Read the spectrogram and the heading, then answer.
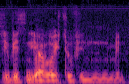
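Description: A man's voice: low voice, fairly quick, gravelly, warm tone, husky, no echo, exaggerated voice. A man playing an obliging, discreet shopkeeper in a German radio play, polite and apologetic. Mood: courteous, obliging. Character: obliging, discreet, courteous male shopkeeper letting a room. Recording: thin phone-like old radio recording, dry.

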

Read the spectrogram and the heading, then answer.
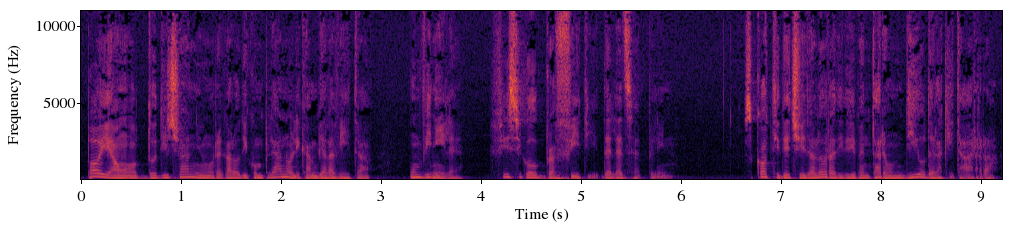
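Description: A man tells a scripted story as a radio presenter. His voice is mellow and soft-edged, sitting at an ordinary male pitch. The delivery is that of a narrator guiding listeners through music. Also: animated, fairly quick.

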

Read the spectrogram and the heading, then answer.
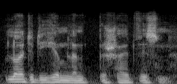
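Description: Disillusioned middle-aged official, deep voice, forceful edge, bitter, measured, radio crime drama. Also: male voice, steady tone, a little hiss or hum. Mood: weary, confiding. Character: disillusioned, chain-smoking male privatisation official, uneasy whistleblower.

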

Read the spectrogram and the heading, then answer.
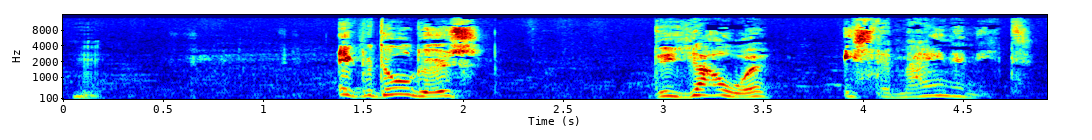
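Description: An actor playing a drunk, aggrieved unemployed man rambling haltingly at a bar in a radio play. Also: high-pitched, lively intonation, fairly bright tone, exaggerated voice. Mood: tipsy, grumbling. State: drunk (acted). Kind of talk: Dutch radio play monologue and dialogue.

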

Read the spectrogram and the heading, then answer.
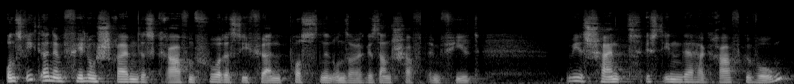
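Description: A pedantic envoy in a period radio drama. The voice is deep and husky, swinging widely in pitch. He sounds pompous, fussy and condescending. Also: animated, brisk. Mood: formal, condescending. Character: pedantic, pompous male envoy, stiff lover of order.

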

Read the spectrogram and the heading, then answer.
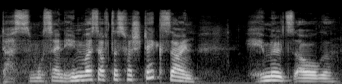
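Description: A woman's voice: deep voice, a little slow, darkish tone. A woman playing a decisive, self-assured teenage boy detective in an audio drama. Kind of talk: hobby audio drama acting.

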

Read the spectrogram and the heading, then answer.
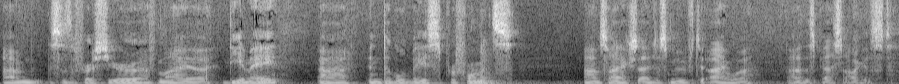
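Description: A young man, a musician guest on a radio show in a studio, talking casually and haltingly with repeated words. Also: lowish voice, fairly even intonation, a little hiss or hum, poor audio.

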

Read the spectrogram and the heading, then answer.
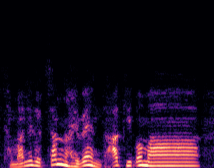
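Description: An actor playing an apologetic, flustered travel agency worker with a Hong Kong accent in a radio drama. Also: male voice, high voice, fast talker, husky. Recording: dull, faintly noisy radio recording.

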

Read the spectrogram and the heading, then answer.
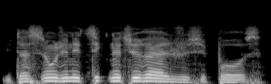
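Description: A man's voice: mid-range voice, moderate pace, no echo, highs cut off, lightly acted. A man playing a knowledgeable, skeptical adventurer in an audio drama, speaking matter-of-factly. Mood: explaining. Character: male adventurer, knowledgeable, skeptical blood brother of an alien.

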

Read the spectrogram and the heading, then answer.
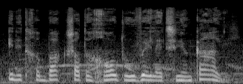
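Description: Actress, woman interviewer, medium pitch, composed, knowing, matter-of-fact, scripted radio drama narration. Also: fairly even intonation, a little fast, over music, close to an everyday voice. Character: female interviewer questioning a dead historical man, knowing, composed.

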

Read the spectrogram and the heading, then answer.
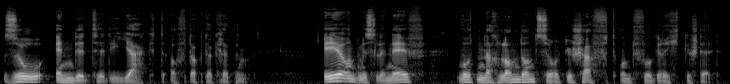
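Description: A man's voice: sits low, animated, normal speed. A man narrating a scripted 1960s true-crime radio play.

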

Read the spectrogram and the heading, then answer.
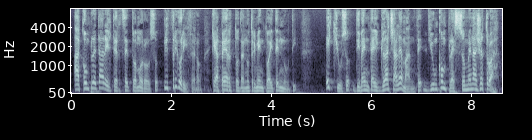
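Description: A man performing scripted absurdist theatre with a mock-solemn, deliberate, declamatory delivery. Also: medium pitch, big pitch swings, a little mellow, breathy edge. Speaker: stage performer.

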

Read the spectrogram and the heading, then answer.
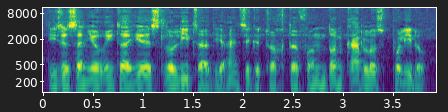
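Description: Actor as a deep-voiced, commanding masked hero. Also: male voice, fairly quick, slight background noise, lightly acted. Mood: earnest, courteous. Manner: commanding, courtly, formal. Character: bold, gallant masked outlaw hero of old California. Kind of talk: German radio play acting.

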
